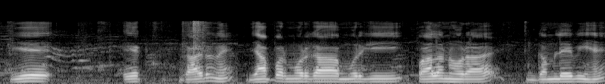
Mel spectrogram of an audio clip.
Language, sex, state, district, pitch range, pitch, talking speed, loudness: Hindi, male, Uttar Pradesh, Budaun, 125-135 Hz, 130 Hz, 150 wpm, -15 LUFS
